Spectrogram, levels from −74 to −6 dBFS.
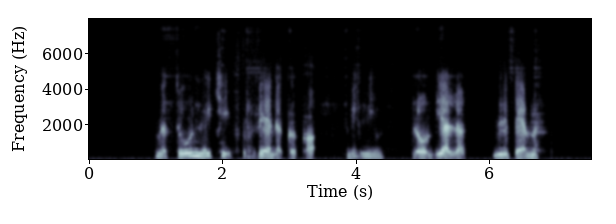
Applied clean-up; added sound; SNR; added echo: neural diffusion model UNIVERSE++.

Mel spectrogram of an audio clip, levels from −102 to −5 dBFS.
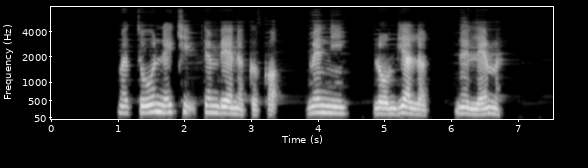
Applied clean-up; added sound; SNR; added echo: neural mask model DeepFilterNet 3.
